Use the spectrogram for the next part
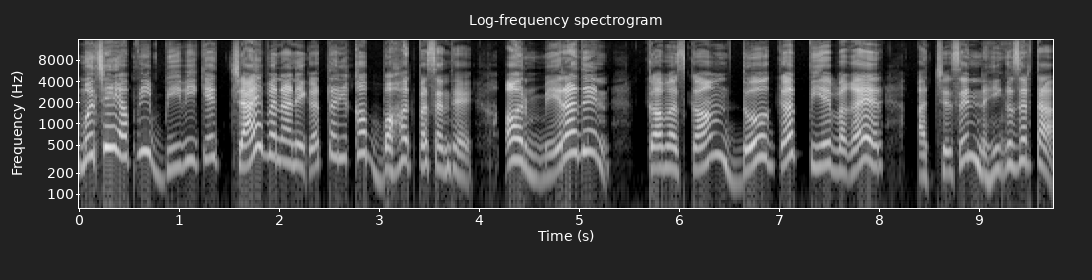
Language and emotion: Urdu, happy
